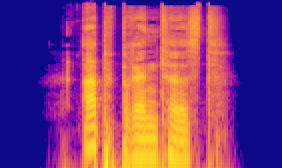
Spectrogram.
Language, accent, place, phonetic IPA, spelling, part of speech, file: German, Germany, Berlin, [ˈapˌbʁɛntəst], abbrenntest, verb, De-abbrenntest.ogg
- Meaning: second-person singular dependent subjunctive II of abbrennen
